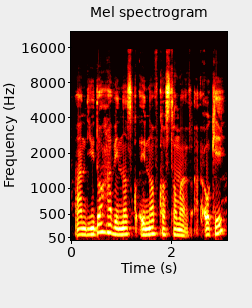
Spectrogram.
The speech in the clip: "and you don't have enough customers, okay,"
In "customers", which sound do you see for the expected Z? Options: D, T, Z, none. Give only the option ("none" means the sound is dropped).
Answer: none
